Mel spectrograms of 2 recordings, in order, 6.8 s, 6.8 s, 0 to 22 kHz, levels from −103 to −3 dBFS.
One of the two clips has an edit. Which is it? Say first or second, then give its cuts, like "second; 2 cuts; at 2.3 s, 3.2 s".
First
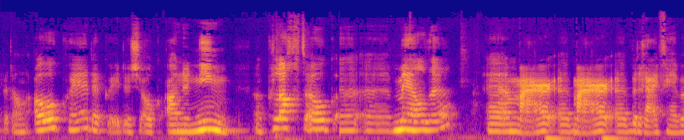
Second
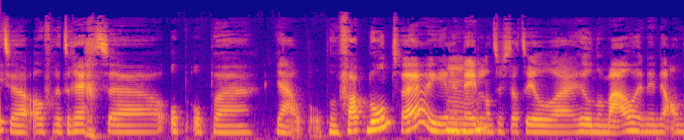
first; 4 cuts; at 2.5 s, 3.4 s, 4.6 s, 5.7 s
